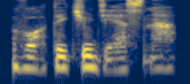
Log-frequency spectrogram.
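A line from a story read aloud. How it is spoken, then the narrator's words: Muttered in a strangled voice. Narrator (Russian): сдавленно пробормотал он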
